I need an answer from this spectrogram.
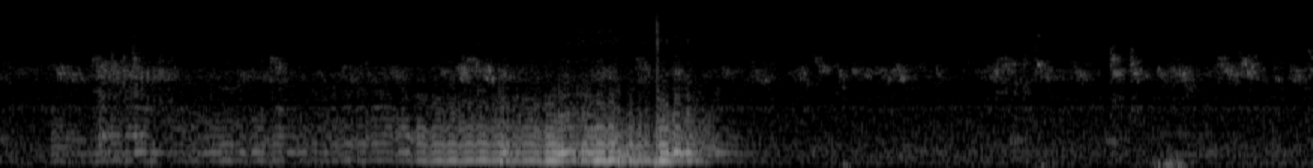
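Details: Low, harmonic-rich humming from German wasps at a feeding place. It swells gradually for about five seconds, peaks, then stops abruptly. Faint, high bird calls continue behind it and after it.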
